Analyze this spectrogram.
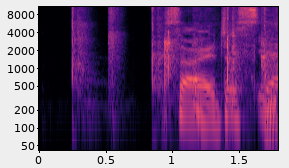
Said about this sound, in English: That deserves like a little clap. Yeah, there it is. That was the little clap right That's there. That's it.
